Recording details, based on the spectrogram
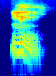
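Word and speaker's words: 力: example to show you same pronunciation same tone falling tone li and it's easy to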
